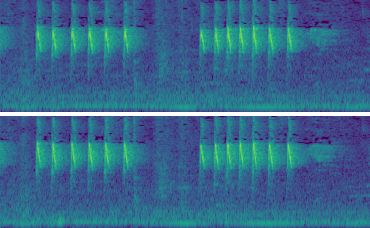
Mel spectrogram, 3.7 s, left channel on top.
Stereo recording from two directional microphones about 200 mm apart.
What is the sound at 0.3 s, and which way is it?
Bird, 15° right (ahead or behind).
